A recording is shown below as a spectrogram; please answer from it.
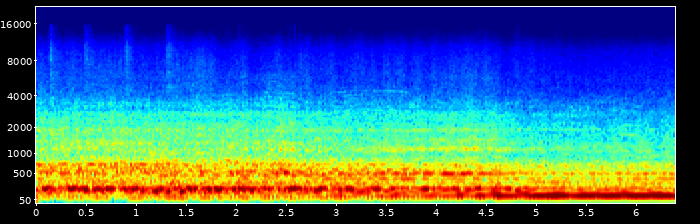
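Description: Live band's amplified electric guitar holding a loud, sustained droning chord, with a few cymbal hits in the first couple of seconds; a low note swells and holds from about halfway through.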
